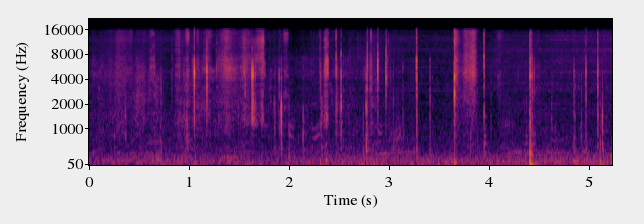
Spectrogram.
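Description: Camera handling noise: irregular clicks, knocks and light scraping as the camera is moved about and set on its tripod, over a low steady background hiss.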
